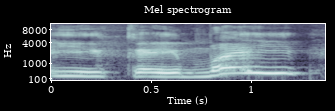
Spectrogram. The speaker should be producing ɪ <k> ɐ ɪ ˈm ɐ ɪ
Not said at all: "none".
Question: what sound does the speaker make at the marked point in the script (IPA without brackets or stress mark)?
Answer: k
